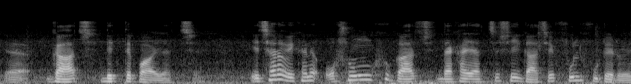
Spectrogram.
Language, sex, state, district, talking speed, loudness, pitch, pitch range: Bengali, male, West Bengal, North 24 Parganas, 140 wpm, -21 LUFS, 135 Hz, 115-160 Hz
